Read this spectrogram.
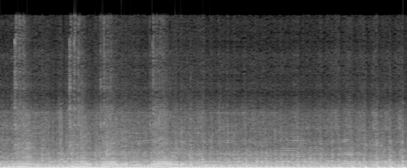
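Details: Yamaha FZ motorcycle that would not start now idles steadily with an even, low exhaust beat and no misfires after the carb was cleaned and water was found in the tank.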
